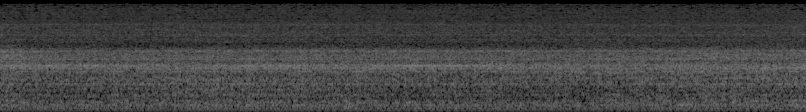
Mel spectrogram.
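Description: Steady low hiss of the recording's background noise with a faint low hum underneath, and no distinct sound event.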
